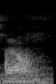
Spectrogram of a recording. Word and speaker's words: tau: cosine of tap we need the tangent of tau we need the tau t a u that's how it's spelled towel not like towel but without the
